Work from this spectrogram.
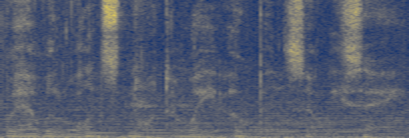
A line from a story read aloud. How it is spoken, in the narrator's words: he whispered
